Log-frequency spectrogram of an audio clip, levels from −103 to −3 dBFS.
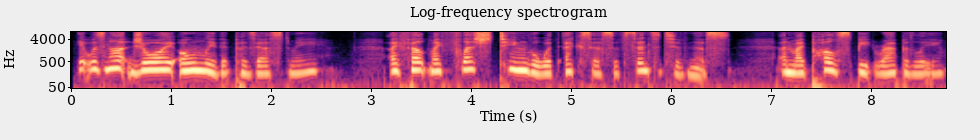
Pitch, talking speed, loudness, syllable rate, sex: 200 Hz, 150 wpm, -16 LUFS, 4.6 syllables/s, female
